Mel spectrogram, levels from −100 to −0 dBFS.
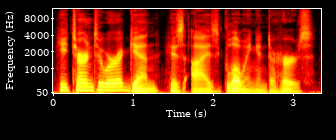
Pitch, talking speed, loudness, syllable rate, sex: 100 Hz, 180 wpm, -20 LUFS, 4.5 syllables/s, male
